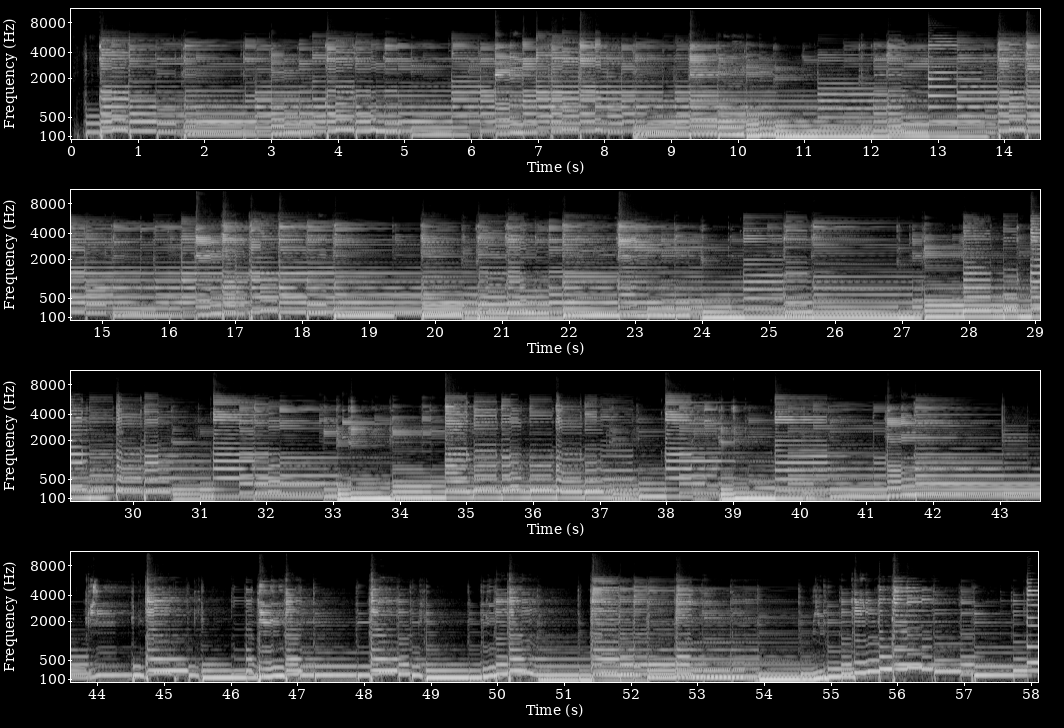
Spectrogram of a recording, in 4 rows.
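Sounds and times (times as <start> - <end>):
clean Stratocaster electric guitar: 0.0 - 58.1.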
